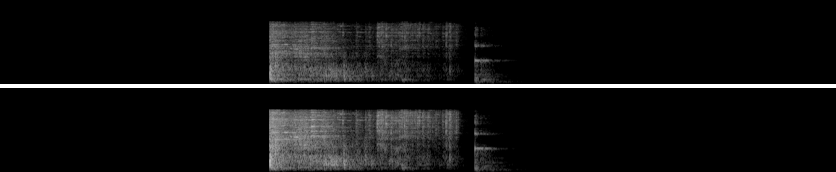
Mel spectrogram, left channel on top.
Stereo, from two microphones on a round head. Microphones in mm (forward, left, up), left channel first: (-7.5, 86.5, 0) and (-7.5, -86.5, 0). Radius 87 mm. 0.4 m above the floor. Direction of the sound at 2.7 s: 45° right (ahead or behind).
